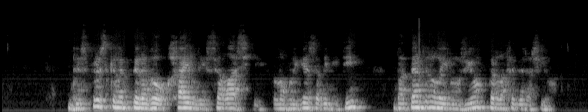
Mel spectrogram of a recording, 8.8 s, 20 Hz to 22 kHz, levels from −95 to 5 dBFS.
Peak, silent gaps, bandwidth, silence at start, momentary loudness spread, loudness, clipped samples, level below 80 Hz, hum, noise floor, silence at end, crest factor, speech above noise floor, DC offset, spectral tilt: -4 dBFS; none; 4.5 kHz; 1.05 s; 15 LU; -23 LUFS; under 0.1%; -52 dBFS; none; -72 dBFS; 0.5 s; 20 dB; 50 dB; under 0.1%; -11.5 dB/octave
